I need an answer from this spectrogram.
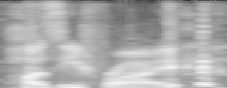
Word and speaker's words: housewifery: Not only is housewifery no longer pronounced huzzy fry, it is almost entirely obsolete as a word.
